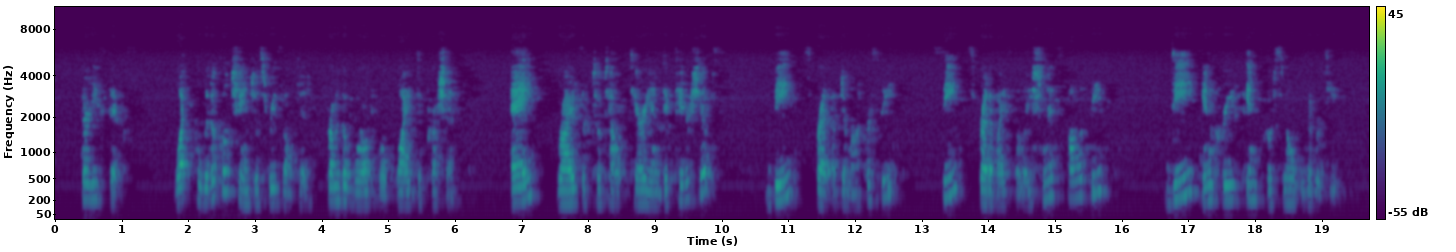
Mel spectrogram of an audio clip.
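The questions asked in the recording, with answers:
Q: What political changes resulted from the worldwide depression?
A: A: Rise of totalitarian dictatorships.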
